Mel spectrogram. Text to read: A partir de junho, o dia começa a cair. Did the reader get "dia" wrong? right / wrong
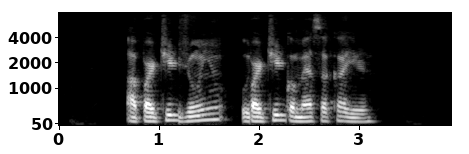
wrong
